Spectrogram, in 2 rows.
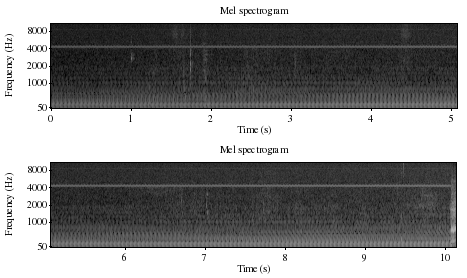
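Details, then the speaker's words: Ultrasonic scaler with flat P3 tip during root scaling of a patient with heavy supra- and subgingival calculus and inflamed gingiva: steady high-pitched whine over a constant hum, slowly rising in loudness. "Either a vertical or horizontal motion may be used in scaling. Keep the tip in motion, but in contact with the root surfaces being scaled."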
